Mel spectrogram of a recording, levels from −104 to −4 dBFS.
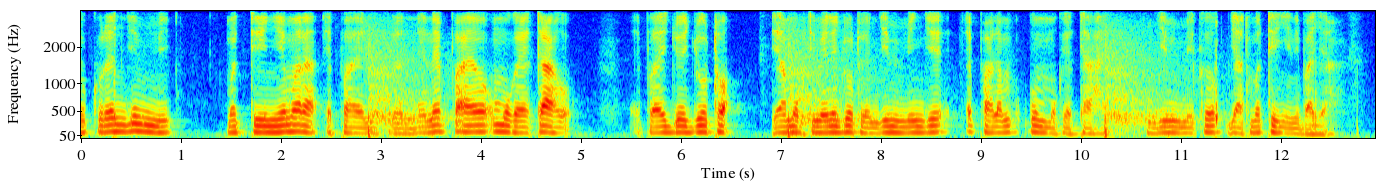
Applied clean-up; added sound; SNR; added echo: none; Gunshot, gunfire; 12 dB; none.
